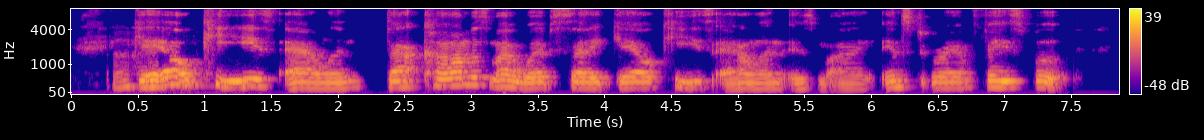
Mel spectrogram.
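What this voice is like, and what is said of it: Slightly hoarse voice. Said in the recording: “I'm starting to get hoarse. I've been talking so much today.”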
